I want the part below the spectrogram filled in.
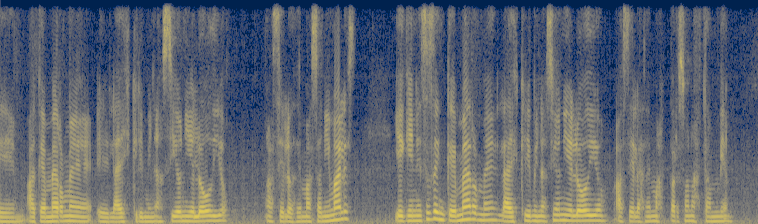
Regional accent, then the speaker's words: Mar del Plata, Buenos Aires Province, Argentina; de Mar del Plata, activista por los derechos de los animales y ceramista.

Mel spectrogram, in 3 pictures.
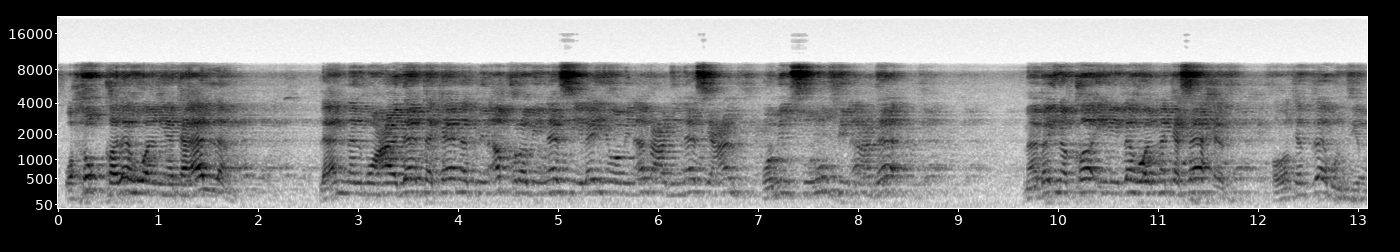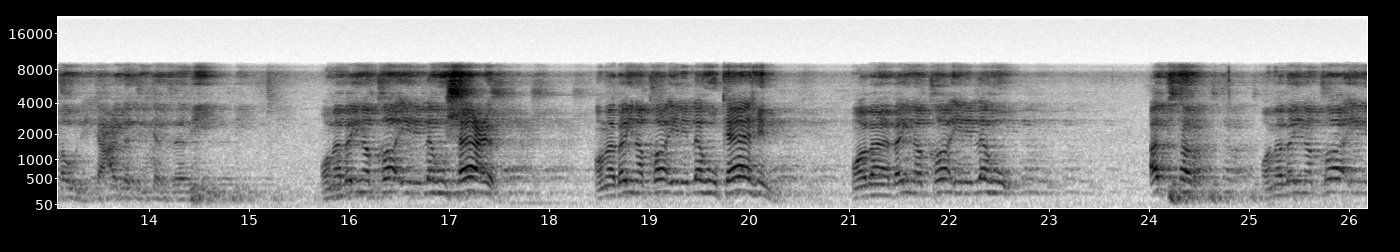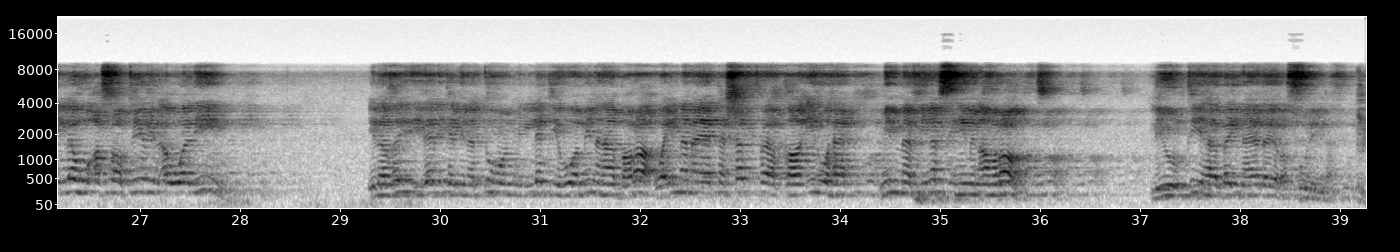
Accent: Egypt; اللهم ارفع عنا الغلاء والبلاء والمحن والوباء، واجعل بلدنا مصر أمناً أماناً سخاءً رخاءً

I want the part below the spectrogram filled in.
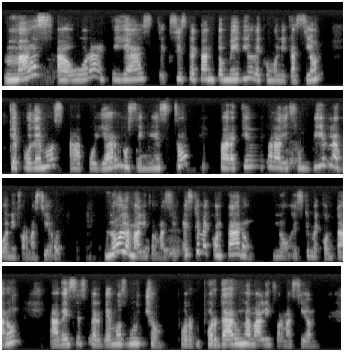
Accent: Guatemala; Soy de Guatemala. He crecido de muchas maneras.

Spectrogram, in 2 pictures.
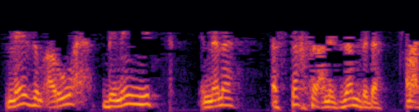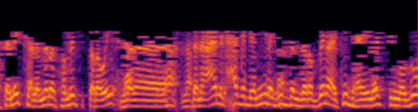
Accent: Egypt; اعتبار ان احنا كمصريين عندنا حته كل سنه طيب دي

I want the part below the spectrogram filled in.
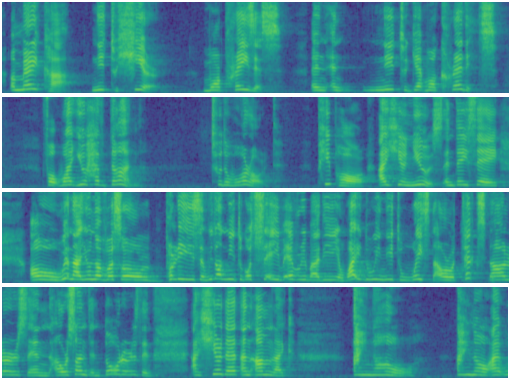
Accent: South Korea; now in United States; I am from Korea, you know, please bear that in mind

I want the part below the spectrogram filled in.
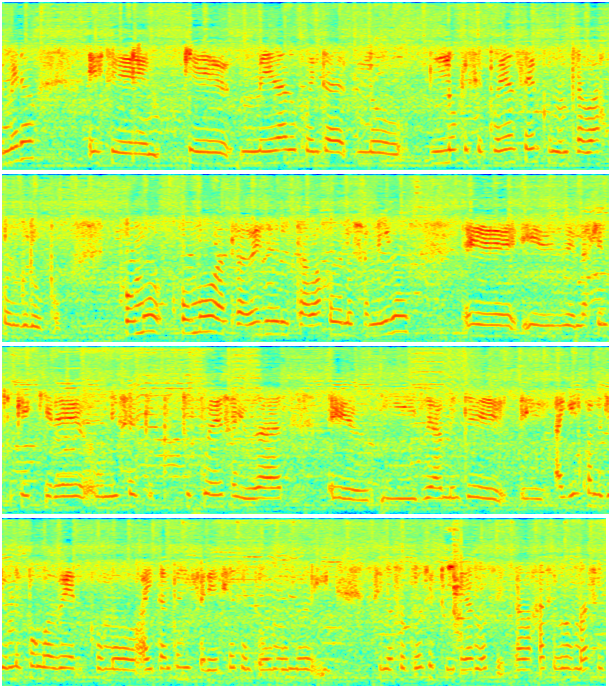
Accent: Mexico; yo también siento que vengo de México, también vengo de, porque he crecido en estos, todos estos países.

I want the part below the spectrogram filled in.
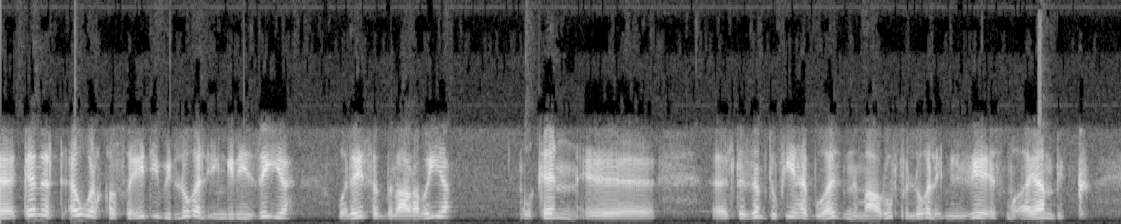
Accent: Damanhur, Beheira, Egypt; طبعا في بلدتي في دمنهور

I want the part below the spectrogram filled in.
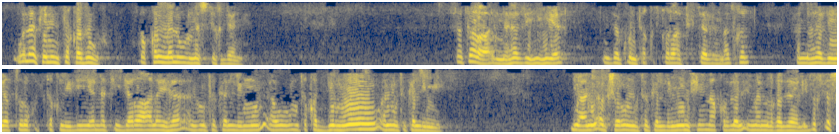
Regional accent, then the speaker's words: Upper Egypt, Egypt; إنما عندنا في الصعيد كده، الصعيد الأدنى

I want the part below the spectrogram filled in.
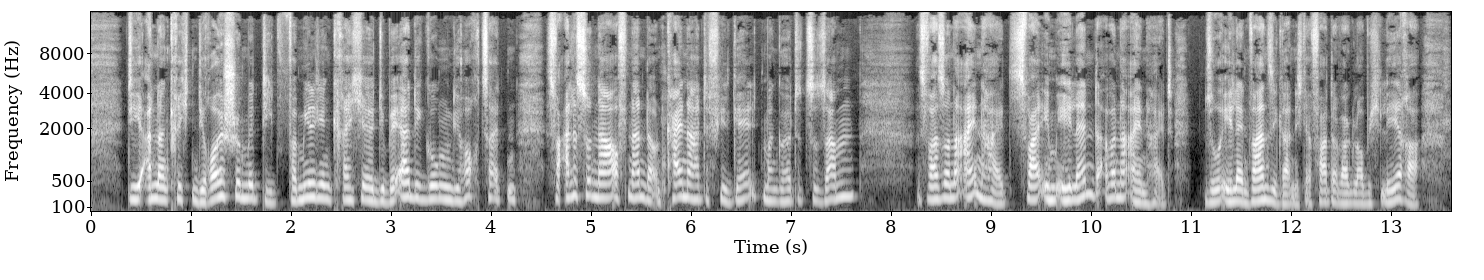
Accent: Wales, United Kingdom; aufgewachsen und ich kenne das, eine Gegend, die nach Kohlen riecht. Und ich habe zum ersten Mal seit meiner Kindheit in Wales wieder täglich große Kohlenautos rumfahren sehen.

